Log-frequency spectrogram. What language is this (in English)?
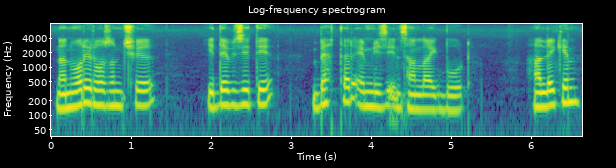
Kashmiri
